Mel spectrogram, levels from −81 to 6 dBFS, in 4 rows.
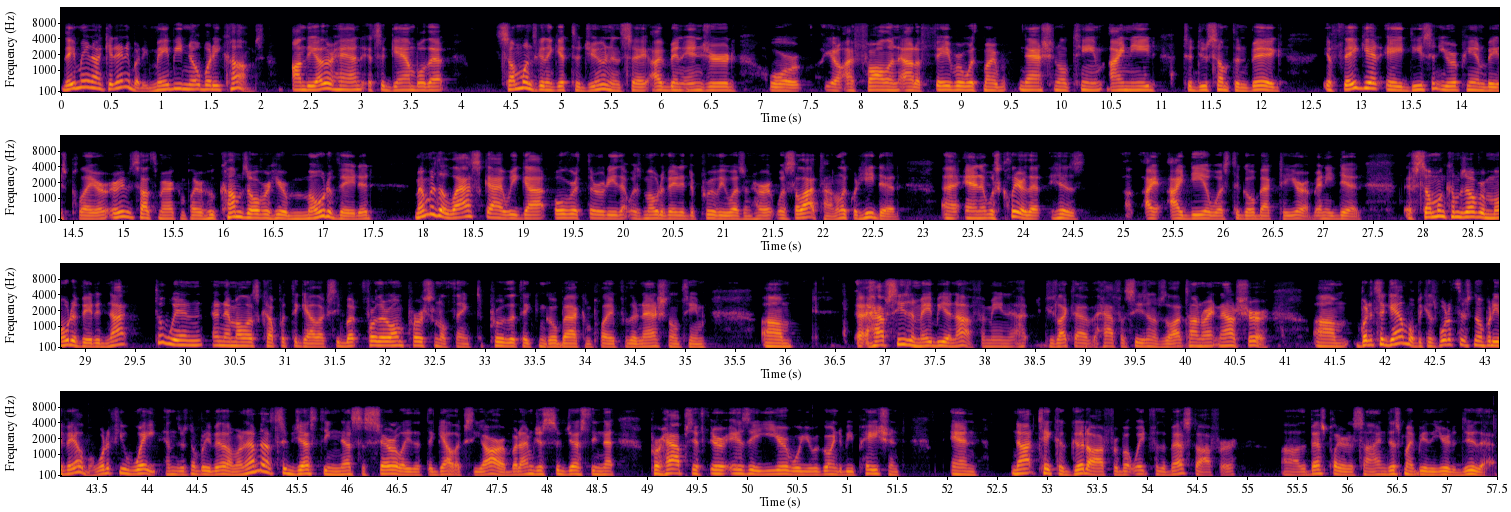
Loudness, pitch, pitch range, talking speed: -20 LUFS, 155 Hz, 135-170 Hz, 240 wpm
